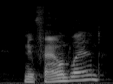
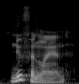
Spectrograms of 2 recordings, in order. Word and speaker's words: Newfoundland: located in Newfoundland Canada a lot of people pronounce it Newfoundland nope I mean that's how it looks because it's Newfoundland but we pronounce it Newfoundland and that is on an island in the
